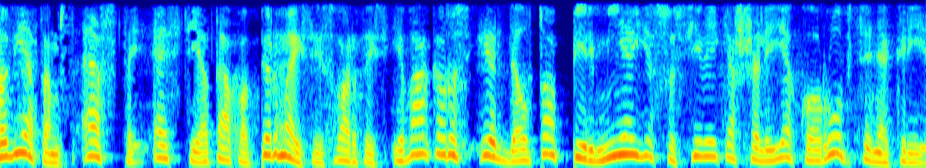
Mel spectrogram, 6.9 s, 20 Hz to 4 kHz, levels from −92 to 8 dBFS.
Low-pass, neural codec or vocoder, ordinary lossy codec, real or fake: 3.6 kHz; none; AAC, 24 kbps; real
